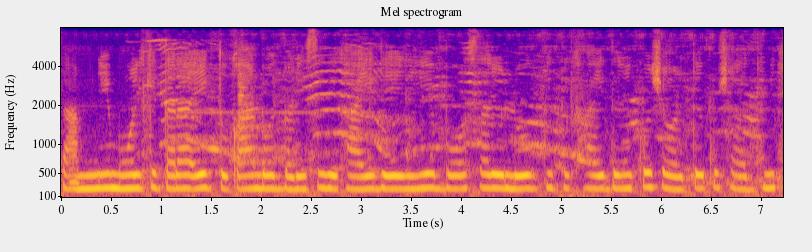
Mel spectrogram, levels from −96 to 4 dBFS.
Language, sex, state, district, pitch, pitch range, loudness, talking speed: Hindi, female, Uttar Pradesh, Lucknow, 235 Hz, 230-240 Hz, -13 LUFS, 200 wpm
